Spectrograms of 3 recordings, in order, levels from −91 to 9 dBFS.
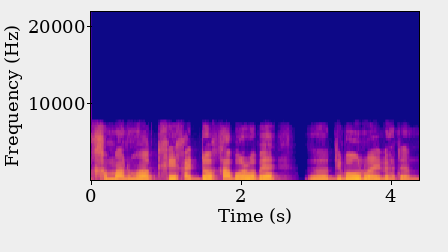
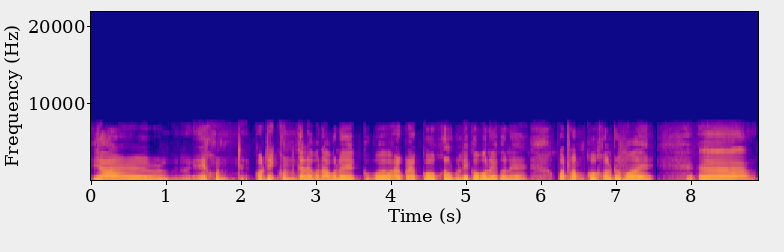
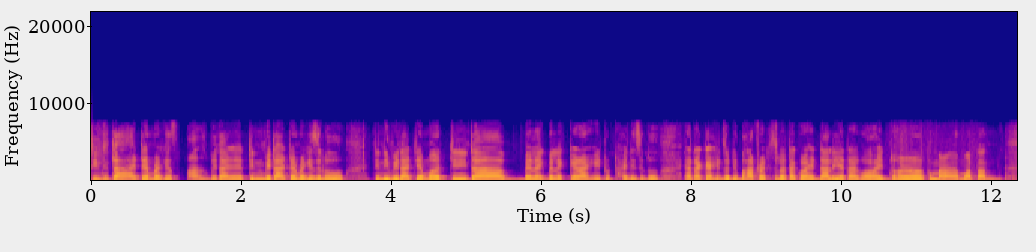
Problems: none marked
